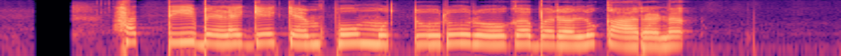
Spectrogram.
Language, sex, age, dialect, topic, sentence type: Kannada, female, 18-24, Dharwad Kannada, agriculture, question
